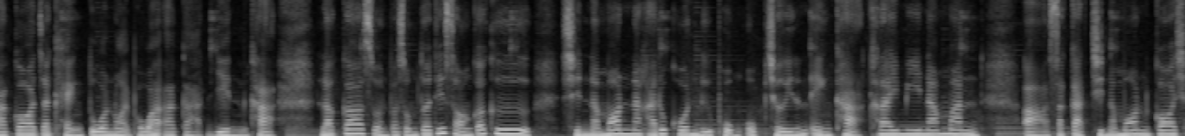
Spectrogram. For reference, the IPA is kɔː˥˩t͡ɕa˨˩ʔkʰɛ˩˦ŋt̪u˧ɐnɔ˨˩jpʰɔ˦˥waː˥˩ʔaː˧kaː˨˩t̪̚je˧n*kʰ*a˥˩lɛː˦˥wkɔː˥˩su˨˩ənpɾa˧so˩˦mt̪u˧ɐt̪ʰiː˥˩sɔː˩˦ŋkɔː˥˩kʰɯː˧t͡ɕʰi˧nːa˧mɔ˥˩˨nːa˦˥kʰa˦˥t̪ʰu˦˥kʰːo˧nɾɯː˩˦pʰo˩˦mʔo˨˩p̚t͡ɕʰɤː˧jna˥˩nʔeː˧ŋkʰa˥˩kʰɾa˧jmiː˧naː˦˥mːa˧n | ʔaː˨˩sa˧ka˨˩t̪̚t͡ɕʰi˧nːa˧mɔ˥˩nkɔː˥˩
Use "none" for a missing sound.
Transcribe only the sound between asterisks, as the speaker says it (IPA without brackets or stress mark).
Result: kʰ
